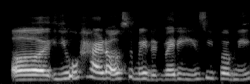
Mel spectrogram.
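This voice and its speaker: A woman speaks with a Gujarati accent. Her intonation is fairly even and her pace moderate. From India, Mumbai. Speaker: teacher-training student. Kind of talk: interview.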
